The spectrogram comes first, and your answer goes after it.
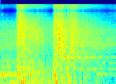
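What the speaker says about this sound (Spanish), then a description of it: "¿Fuegos artificiales?" A rapid burst of booming pops, two big bursts close together, then a crackling, rumbling tail that fades slowly.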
